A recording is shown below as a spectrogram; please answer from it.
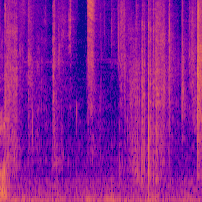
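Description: Paper rustling faintly as a printed lecture sheet is handled on a desk, with a sharper tap about three seconds in.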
